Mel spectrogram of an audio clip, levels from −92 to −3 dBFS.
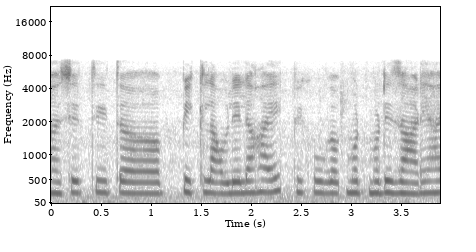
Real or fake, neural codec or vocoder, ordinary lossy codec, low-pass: real; none; AAC, 48 kbps; 7.2 kHz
